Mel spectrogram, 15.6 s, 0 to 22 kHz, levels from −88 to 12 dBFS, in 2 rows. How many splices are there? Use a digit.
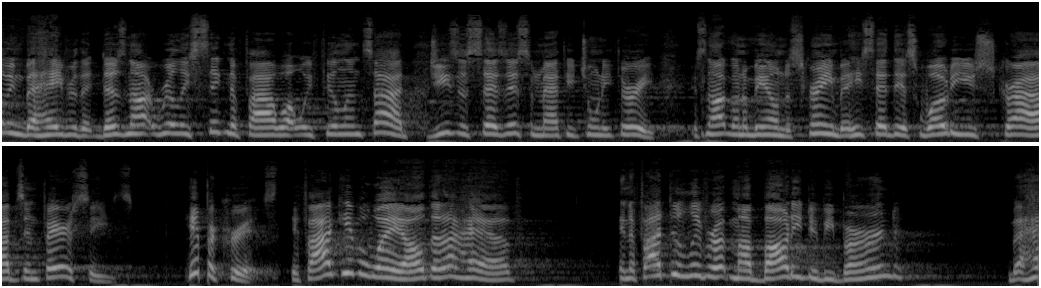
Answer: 2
